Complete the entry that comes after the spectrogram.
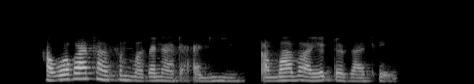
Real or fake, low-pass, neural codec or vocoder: fake; 3.6 kHz; codec, 32 kHz, 1.9 kbps, SNAC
